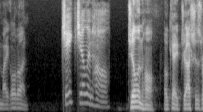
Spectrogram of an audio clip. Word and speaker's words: Gyllenhaal: you I'm I think this should be a pronouncer of his name Mike hold on Jake Gyllenhaal Gyllenhaal okay Josh is Right Gyllenhaal Jake Gyllenhaal yeah that's Carrie Jake Gyllenhaal thank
